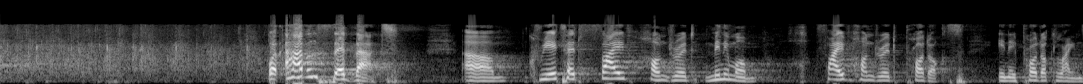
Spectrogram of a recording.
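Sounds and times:
audience clapping: 0.0s - 2.7s
speech: 2.7s - 4.0s, 4.6s - 10.8s.

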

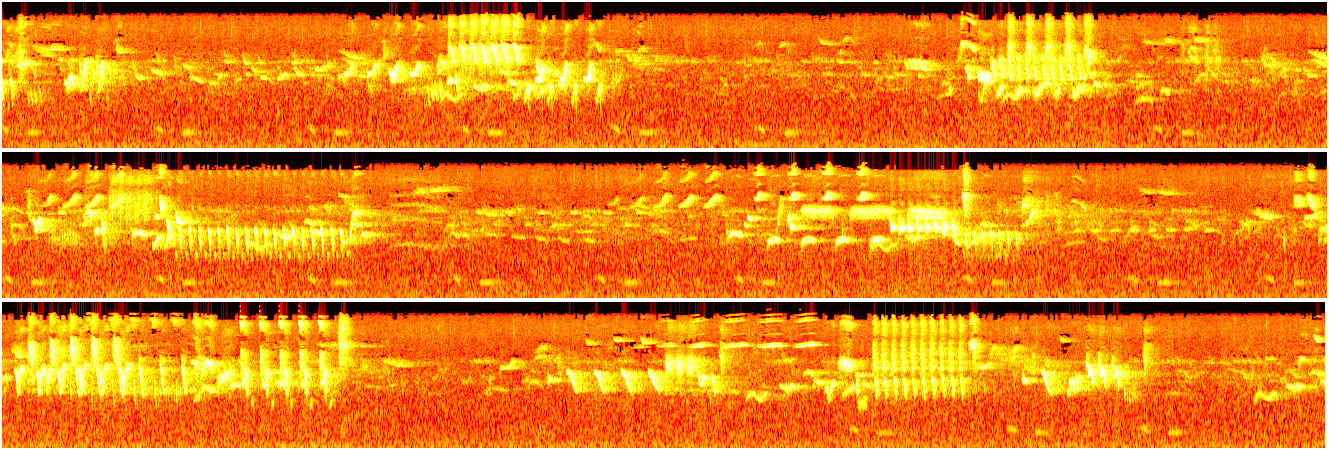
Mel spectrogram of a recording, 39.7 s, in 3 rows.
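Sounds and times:
birds chirping and trilling: 0.0s - 39.7s
faint hiss: 0.0s - 39.7s.

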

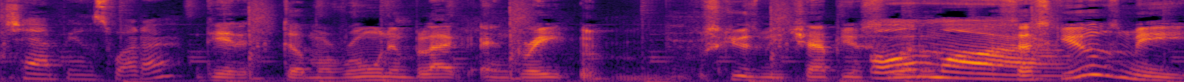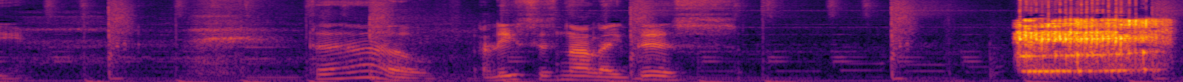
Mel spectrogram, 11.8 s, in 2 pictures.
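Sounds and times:
speech: 0.1s - 6.1s, 7.5s - 9.7s
loud drawn-out burp: 11.0s - 11.8s.

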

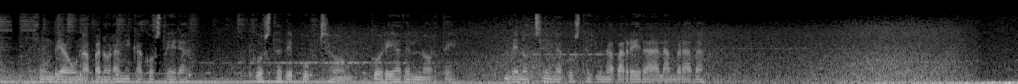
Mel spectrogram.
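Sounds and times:
speech: 0.4s - 7.4s
large ocean wave rolling in at night off the coast of Pukchong, North Korea: 2.4s - 10.1s.

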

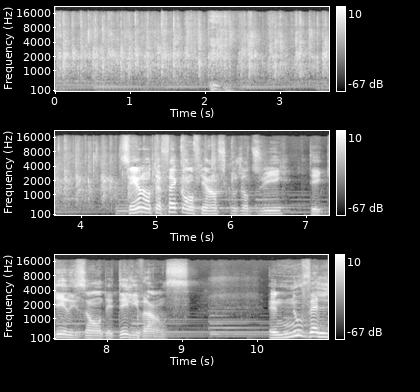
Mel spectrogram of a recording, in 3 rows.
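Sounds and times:
audience applause: 0.0s - 6.3s
speech: 2.0s - 2.5s, 4.5s - 9.0s, 10.2s - 10.9s.

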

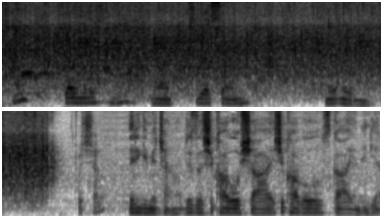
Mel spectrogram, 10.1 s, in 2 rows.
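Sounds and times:
round of applause: 0.0s - 5.8s
speech: 0.3s - 3.4s, 4.3s - 5.0s, 6.0s - 10.0s.

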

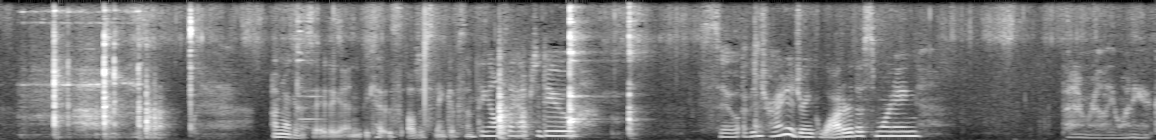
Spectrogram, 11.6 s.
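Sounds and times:
dishes clinking: 0.2s - 1.8s, 2.9s - 3.4s
speech: 2.7s - 6.1s, 7.2s - 9.4s.

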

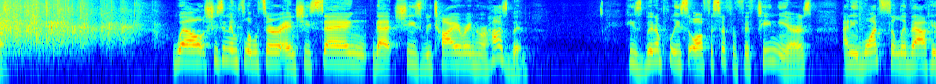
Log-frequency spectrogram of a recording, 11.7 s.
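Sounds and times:
audience clapping: 0.0s - 2.1s
speech: 2.2s - 6.7s, 7.8s - 11.7s.

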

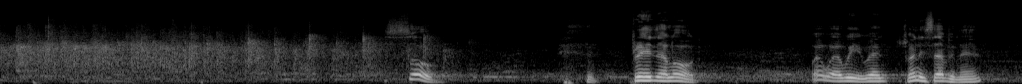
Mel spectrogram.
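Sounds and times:
audience clapping hands: 0.0s - 4.6s
speech: 4.1s - 4.5s, 5.9s - 7.1s, 8.1s - 9.9s.

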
